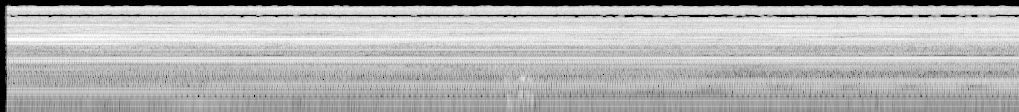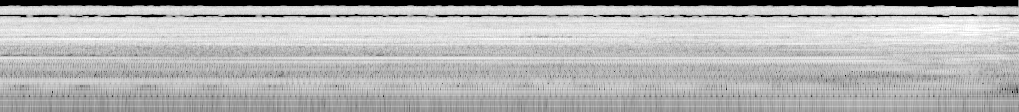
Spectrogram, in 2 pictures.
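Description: CNC bridge saw's spindle motor and diamond blade running steadily while cutting a stone countertop slab, a constant whine of several fixed tones with a faint pulsing beat about twice a second.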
